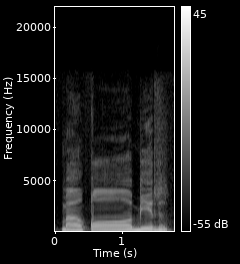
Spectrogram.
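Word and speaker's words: المقابر: Berikutnya adalah ee almaq rnya tipiskan. Hatta zurtumul maqobir. Maqobir. Jangan dibaca seperti ini. Hatta zurtumul maqobir. Nah, itu namanya ketebalan. Jadi ditipiskan saja.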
